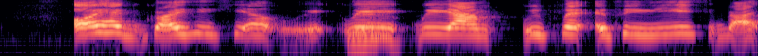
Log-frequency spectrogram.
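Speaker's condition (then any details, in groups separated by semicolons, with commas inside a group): Disability affecting speech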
